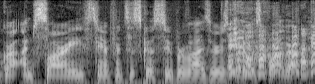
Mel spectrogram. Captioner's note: laughter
